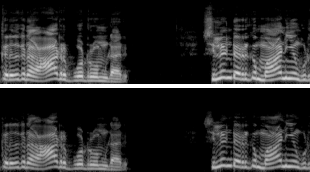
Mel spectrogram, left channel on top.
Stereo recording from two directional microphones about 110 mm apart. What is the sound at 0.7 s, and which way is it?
Speech, 50° left (ahead or behind).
